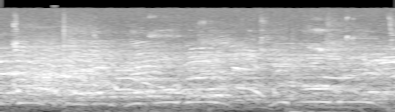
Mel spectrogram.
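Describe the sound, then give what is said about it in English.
A basketball is dribbled on a court during a game, with several quick bounces under a voice speaking over steady crowd noise. “Lowe across the timeline with that dribble in the left hand.”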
